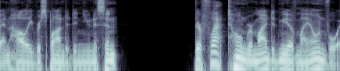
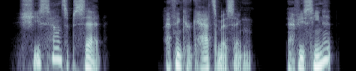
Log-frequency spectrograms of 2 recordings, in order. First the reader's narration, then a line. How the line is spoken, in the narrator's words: my mother's whispers over Holly's sobs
